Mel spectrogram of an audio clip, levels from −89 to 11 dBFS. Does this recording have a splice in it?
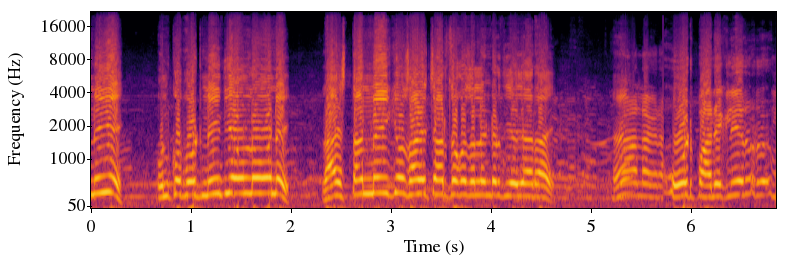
yes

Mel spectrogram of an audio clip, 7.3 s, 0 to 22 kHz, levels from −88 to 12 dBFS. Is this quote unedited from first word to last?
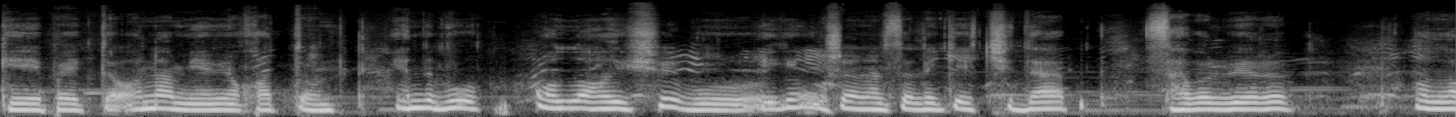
no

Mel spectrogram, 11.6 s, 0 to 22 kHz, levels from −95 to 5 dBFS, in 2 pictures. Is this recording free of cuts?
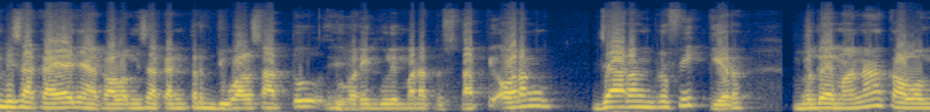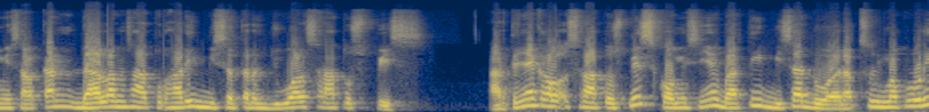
yes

